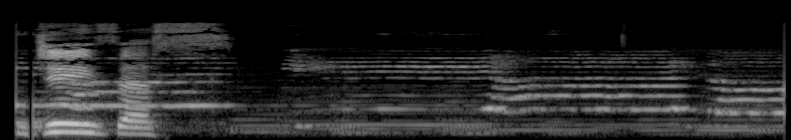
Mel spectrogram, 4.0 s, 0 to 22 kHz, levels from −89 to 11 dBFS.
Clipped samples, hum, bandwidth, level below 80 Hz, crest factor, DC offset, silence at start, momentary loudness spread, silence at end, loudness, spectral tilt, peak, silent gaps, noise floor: under 0.1%; none; 11.5 kHz; -78 dBFS; 24 dB; under 0.1%; 0.05 s; 25 LU; 0.05 s; -22 LUFS; -3.5 dB/octave; -2 dBFS; none; -47 dBFS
